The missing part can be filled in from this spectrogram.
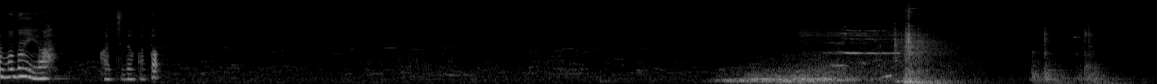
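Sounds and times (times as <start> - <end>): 
speech: 0.1 - 1.7
sliding door rumbling along its track and shutting: 7.2 - 9.8.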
